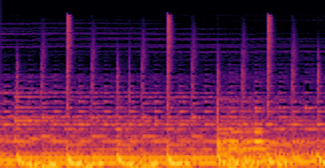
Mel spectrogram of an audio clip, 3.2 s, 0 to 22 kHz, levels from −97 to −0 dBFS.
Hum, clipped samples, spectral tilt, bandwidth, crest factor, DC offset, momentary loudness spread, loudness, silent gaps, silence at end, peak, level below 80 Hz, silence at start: none; under 0.1%; -8 dB/octave; 16 kHz; 14 dB; under 0.1%; 3 LU; -19 LUFS; none; 0 s; -4 dBFS; -20 dBFS; 0 s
